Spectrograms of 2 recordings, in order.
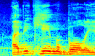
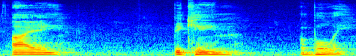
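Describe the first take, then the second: First: Said in the usual way. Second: Long pauses, fading lower and softer; dramatic pauses. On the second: Acted. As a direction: let each word drop into silence. Dramatic confession to students.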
